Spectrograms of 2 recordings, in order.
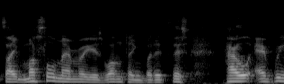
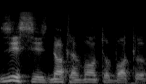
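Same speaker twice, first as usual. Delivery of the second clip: soft put-on German accent; 3 semitones lower, 7 dB quieter than usual. Complaining about a hated YouTube advert, the speaker quotes its guy: fake German accent. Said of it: "this guy doing a fake German accent".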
